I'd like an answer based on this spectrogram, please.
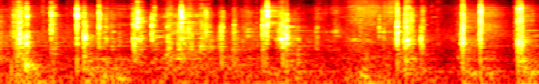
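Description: Metal clicks and clinks of rear drum brake hardware on a Dodge Dakota, the self-adjuster lever and linkage, being worked into place by hand against the brake shoe. The clicks are sharp and irregular and come many times.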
